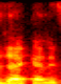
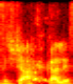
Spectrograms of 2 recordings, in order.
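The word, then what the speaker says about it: Jacques Kallis: Even I say Jack Kellis. Yeah. It's Jacqu Jacqu Kalis.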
